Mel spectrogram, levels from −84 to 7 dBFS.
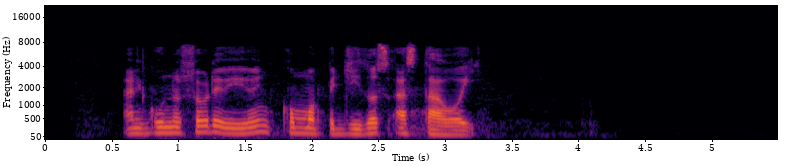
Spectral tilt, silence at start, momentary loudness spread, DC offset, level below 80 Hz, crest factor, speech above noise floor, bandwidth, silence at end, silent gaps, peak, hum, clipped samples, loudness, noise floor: -5 dB/octave; 0.6 s; 6 LU; under 0.1%; -62 dBFS; 22 dB; 59 dB; 8.2 kHz; 2.3 s; none; -10 dBFS; none; under 0.1%; -29 LUFS; -88 dBFS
